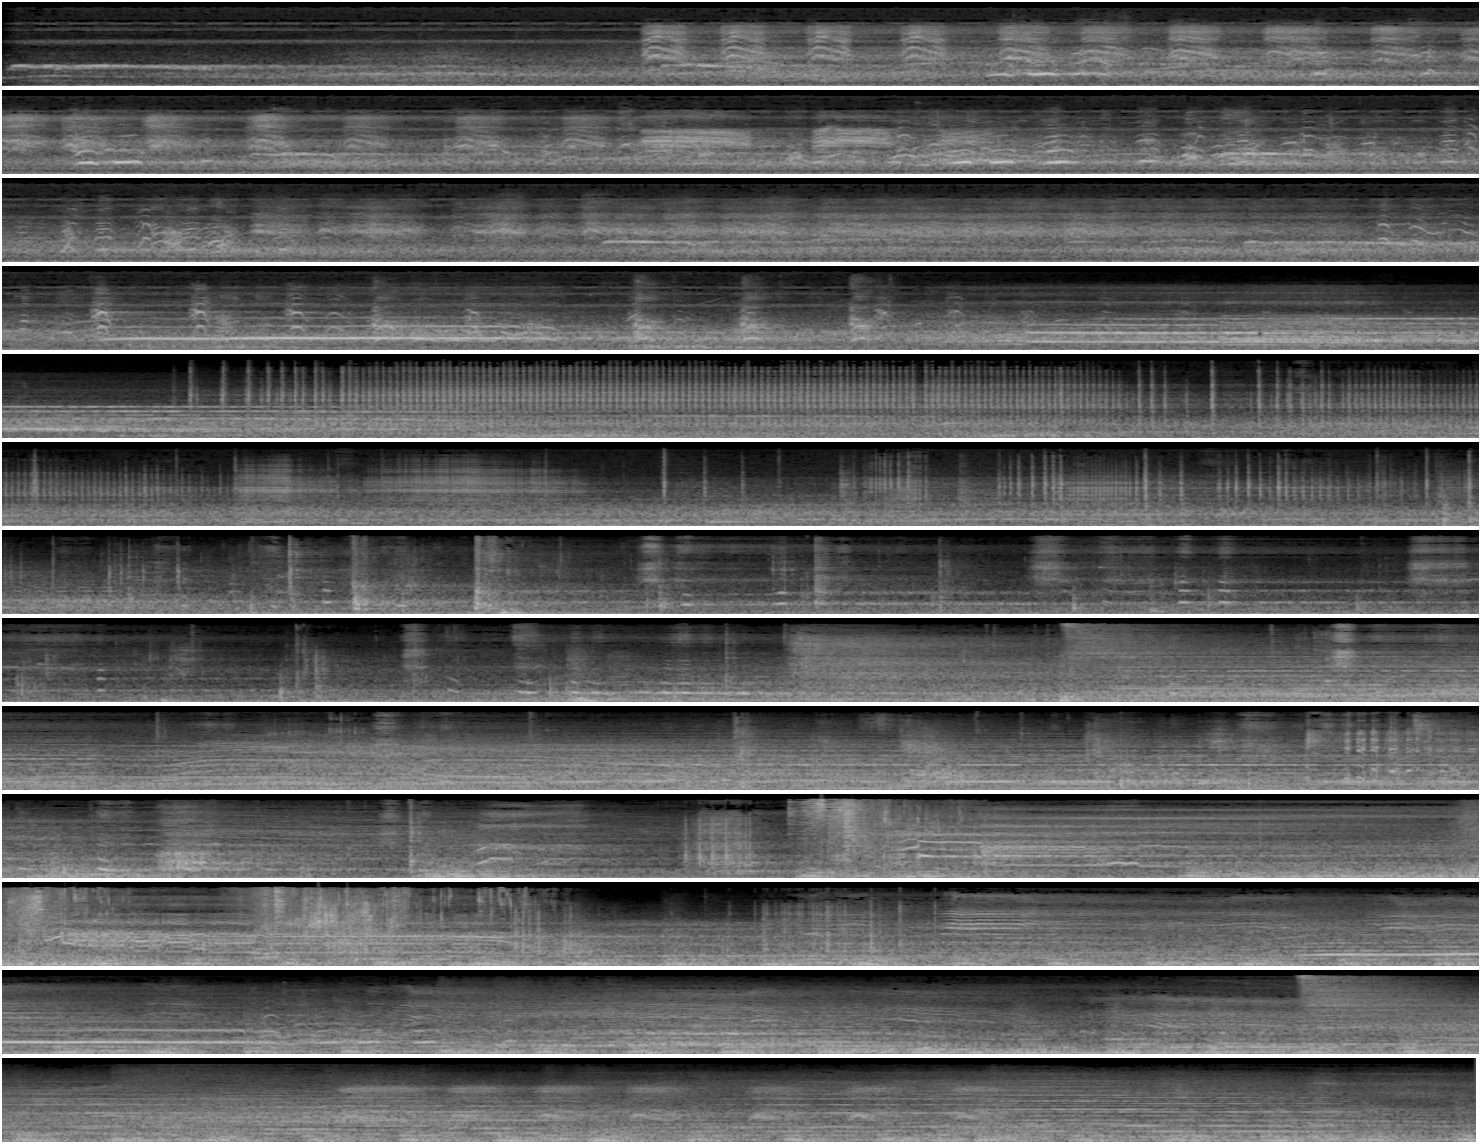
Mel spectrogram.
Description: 如：令人不安和怪异的气氛、可怕的环境、怪异和超自然的声音
令人不安的骨头粉碎和血腥声音、血液爆炸、血液溢出和内脏飞溅
血块撕裂、黑暗的无人机、怪物咆哮、食肉僵尸和邪恶生物的声音
令人毛骨悚然的男性和女性尖叫、咆哮的野兽咆哮、恶魔般的小丑声音、可怕的幽灵嚎叫
哭泣的狼、恶魔般的笑声、鬼的低语、不祥的猫头鹰和其他夜鸟的声音
令人毛骨悚然的教堂钟声、嚎叫的风、闪电和雷声、嘎嘎作响的锁链、阴险的笑容、吱吱作响的大厅门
